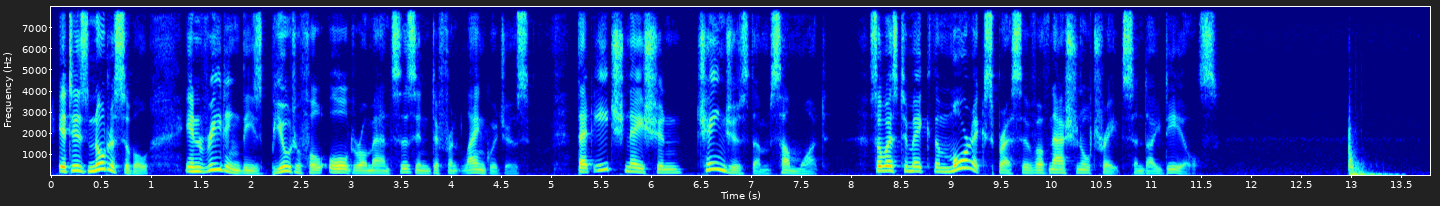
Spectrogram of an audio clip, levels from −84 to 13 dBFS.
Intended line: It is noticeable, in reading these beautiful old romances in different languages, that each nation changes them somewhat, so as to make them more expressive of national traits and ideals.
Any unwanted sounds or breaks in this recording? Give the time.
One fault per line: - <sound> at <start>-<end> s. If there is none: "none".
- thud at 13.0-13.6 s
